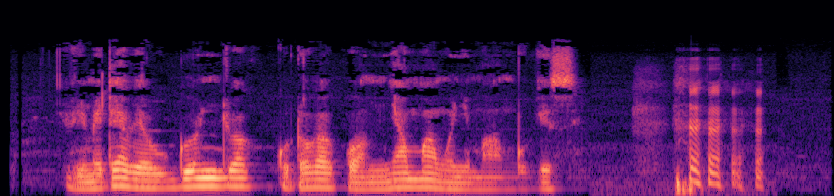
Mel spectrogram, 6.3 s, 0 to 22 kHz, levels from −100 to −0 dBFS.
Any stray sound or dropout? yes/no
yes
